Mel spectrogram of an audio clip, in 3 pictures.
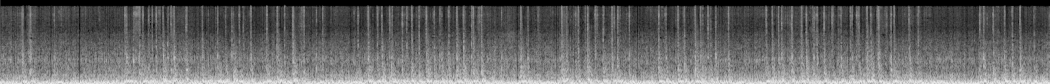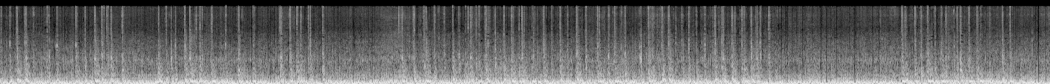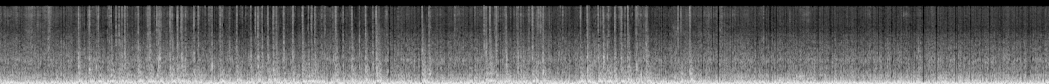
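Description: Faulty microphone audio: a loud, steady crackling noise over a low rumble, with no speech in it.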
